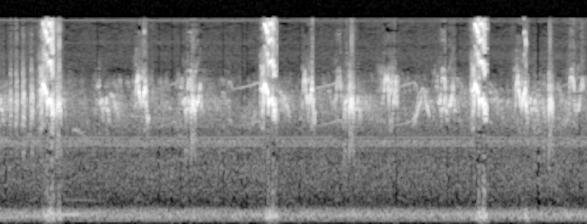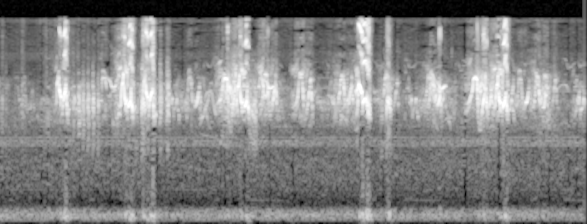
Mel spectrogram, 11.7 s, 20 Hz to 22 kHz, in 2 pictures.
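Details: Fish delivery at an osprey nest on 17 May 2021: repeated high, piercing chirps in uneven clusters, punctuated by sharp knocks and a faint steady drone.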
